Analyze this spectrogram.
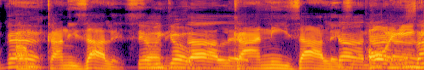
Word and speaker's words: Canizales: Kenshiro Taraji versus Carlos Canizales. I'm saying that right? Canizales? No. No. You gotta let the tongue roll. You gotta let the tongue roll. Go ahead. Canizales.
